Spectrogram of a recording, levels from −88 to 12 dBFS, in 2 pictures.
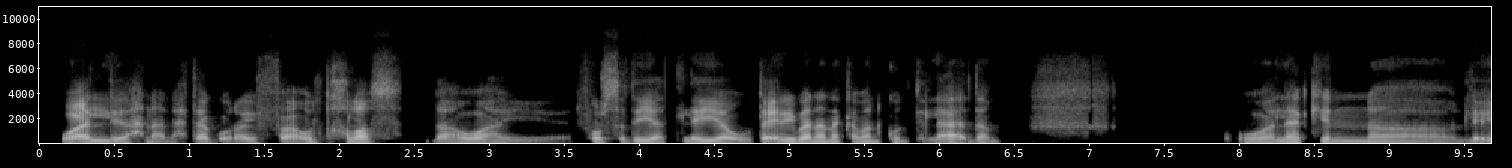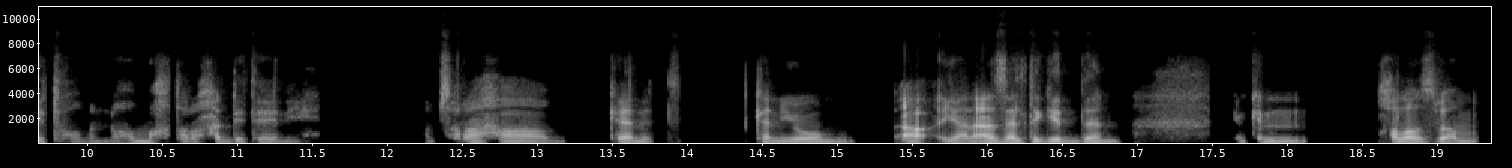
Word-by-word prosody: وقال -, -, +7 dB
لي: 105 Hz, 0 st, -1 dB
"ده 100 Hz, -, 0 dB
إحنا 90 Hz, -1 st, -4 dB
هنحتاج 100 Hz, +2 st, -4 dB
قريب." 105 Hz, 0 st, -3 dB
فقُلت -, -, -1 dB
خلاص، -, -, +2 dB, 0.3 s
ده 100 Hz, -, 0 dB
هو 100 Hz, +1 st, +1 dB
هي 95 Hz, -2 st, -10 dB
الفرصة -, -, -3 dB
ديّة 115 Hz, -1 st, +1 dB
ليا، 105 Hz, +1 st, +3 dB
وتقريبًا 125 Hz, +5 st, +4 dB
أنا 130 Hz, 0 st, 0 dB
كمان 120 Hz, +2 st, -3 dB
كنت 110 Hz, -2 st, -10 dB
الأقدم. 110 Hz, -2 st, 0 dB, 1.6 s
ولكن 125 Hz, +2 st, -1 dB, 0.7 s
لقيتهم 100 Hz, -2 st, -4 dB
إن 95 Hz, 0 st, -19 dB
هُم 105 Hz, +2 st, -9 dB
اختاروا -, -, -7 dB
حد 95 Hz, 0 st, -4 dB
تاني، 90 Hz, -1 st, -9 dB, 0.8 s
فبصراحة 105 Hz, -5 st, -2 dB, 0.3 s
كانت 105 Hz, -2 st, +1 dB, 0.6 s
كان 105 Hz, -1 st, -1 dB
يوم 115 Hz, +4 st, -1 dB, 0.4 s
آآ -, -, +8 dB
يعني، -, -, +3 dB
أنا 130 Hz, -, +10 dB
زعلت 125 Hz, 0 st, +3 dB
جدًا، 120 Hz, +3 st, +2 dB, 0.8 s
يمكن 110 Hz, -1 st, -6 dB, 0.5 s
خلاص 110 Hz, -4 st, +4 dB
بقى 105 Hz, -2 st, +1 dB
105 Hz, 120 wpm, -27 LUFS, 100-120 Hz, 1.6 s, أنا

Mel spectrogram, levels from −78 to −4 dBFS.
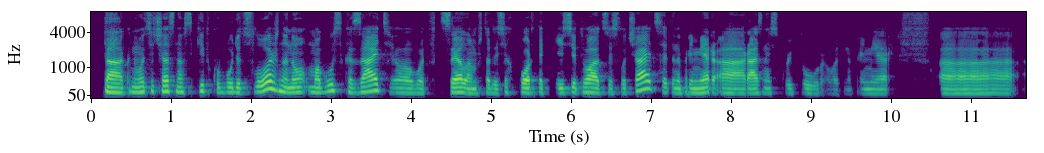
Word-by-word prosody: Так, 130 Hz, -3 st, +5 dB
ну 135 Hz, -, -2 dB
вот 140 Hz, +1 st, 0 dB
сейчас 155 Hz, +1 st, +1 dB
навскидку 135 Hz, +3 st, -4 dB
будет 125 Hz, -1 st, -3 dB
сложно, 160 Hz, -, +3 dB
но 130 Hz, +2 st, +1 dB
могу 135 Hz, +5 st, 0 dB
сказать 160 Hz, +1 st, +1 dB
вот 115 Hz, -2 st, -4 dB
в -, -, -14 dB
целом, 130 Hz, -4 st, +3 dB
что 115 Hz, +2 st, -5 dB
до 110 Hz, -, -5 dB
сих 120 Hz, +2 st, -9 dB
пор 120 Hz, -2 st, +4 dB
такие 120 Hz, 0 st, -7 dB
ситуации 120 Hz, -1 st, 0 dB
случаются. 155 Hz, -, +1 dB
Это, 125 Hz, -1 st, -8 dB
например, 120 Hz, +2 st, 0 dB
а, 110 Hz, -2 st, +2 dB
разность 115 Hz, +1 st, 0 dB
культур 110 Hz, -2 st, -11 dB
вот, 100 Hz, 0 st, -18 dB
например. 105 Hz, 0 st, -9 dB, 0.6 s
А, 105 Hz, 0 st, -2 dB
120 Hz, 145 wpm, -23 LUFS, 110-135 Hz, 0.6 s, Так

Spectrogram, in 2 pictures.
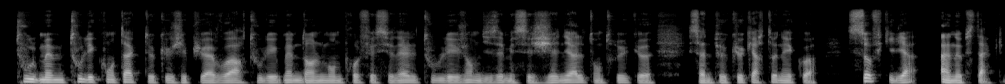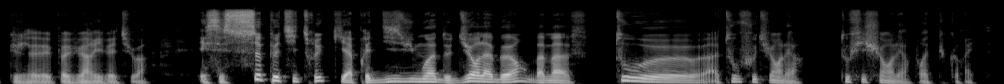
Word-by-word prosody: tout 125 Hz, -3 st, +2 dB
même 105 Hz, -1 st, +3 dB
tous 125 Hz, +6 st, -2 dB
les 110 Hz, -1 st, +2 dB
contacts 105 Hz, -3 st, -2 dB
que 90 Hz, -, -5 dB
j'ai 90 Hz, +1 st, -4 dB
pu 95 Hz, -, -3 dB
avoir 90 Hz, 0 st, +1 dB
tous 100 Hz, -, -7 dB
les 90 Hz, -1 st, -1 dB
même 95 Hz, -2 st, 0 dB
dans 90 Hz, 0 st, +1 dB
le 90 Hz, -, -1 dB
monde 90 Hz, -1 st, -2 dB
professionnel, 90 Hz, +2 st, -3 dB
tous 100 Hz, +1 st, -8 dB
les 90 Hz, -2 st, -1 dB
gens 100 Hz, +2 st, -3 dB
me 90 Hz, -, -3 dB
disaient: 80 Hz, +2 st, -3 dB
«Mais 80 Hz, -1 st, -4 dB
c'est 80 Hz, +2 st, -2 dB
génial 95 Hz, +6 st, +1 dB
ton 85 Hz, -2 st, -6 dB
truc, 95 Hz, -3 st, -6 dB
heu, 80 Hz, -3 st, 0 dB, 0.3 s
ça 90 Hz, -, 0 dB
ne 80 Hz, -, -3 dB
peut 85 Hz, +3 st, -3 dB
que -, -, -3 dB
cartonner 95 Hz, -4 st, -1 dB
quoi». -, -, -4 dB, 0.3 s
Sauf 150 Hz, -1 st, +2 dB
qu'il 95 Hz, -, -6 dB
y -, -, +4 dB
a 105 Hz, -, -3 dB, 0.2 s
un 90 Hz, -2 st, +5 dB
obstacle, 85 Hz, -1 st, -3 dB
que 85 Hz, -, -6 dB
je 75 Hz, -, -4 dB
n'avais 75 Hz, -1 st, -2 dB
pas 80 Hz, +2 st, -2 dB
vu 80 Hz, +1 st, -4 dB
arriver, 75 Hz, -3 st, -1 dB
tu 75 Hz, -, -9 dB
vois? -, -, -7 dB, 0.5 s
Et -, -, -1 dB
c'est -, -, +4 dB
ce 235 Hz, -, +9 dB
petit 175 Hz, -, +3 dB
truc 165 Hz, +3 st, -1 dB
qui -, -, 0 dB
après 95 Hz, +1 st, +2 dB
18 130 Hz, +7 st, -1 dB
mois 130 Hz, -1 st, +5 dB
de 100 Hz, -6 st, 0 dB
dur 130 Hz, -, +4 dB
labeur, 120 Hz, +2 st, +4 dB
ben 95 Hz, -4 st, 0 dB
m'a 90 Hz, -1 st, +2 dB
f 85 Hz, -, -16 dB, 0.3 s
tout, 170 Hz, -4 st, +3 dB
heu, 105 Hz, -6 st, +2 dB
a -, -, -5 dB
tout 135 Hz, -, -5 dB
foutu 120 Hz, -4 st, -7 dB
en 90 Hz, -3 st, -1 dB
l'air, 75 Hz, 0 st, -7 dB, 0.4 s
tout 115 Hz, -, -5 dB
fichu 105 Hz, -3 st, -4 dB
en 85 Hz, -3 st, -2 dB
l'air, 75 Hz, 0 st, -8 dB
pour -, -, -8 dB
être -, -, -13 dB
plus -, -, -18 dB
correct. -, -, -17 dB
95 Hz, 230 wpm, -24 LUFS, 85-110 Hz, 0.5 s, ce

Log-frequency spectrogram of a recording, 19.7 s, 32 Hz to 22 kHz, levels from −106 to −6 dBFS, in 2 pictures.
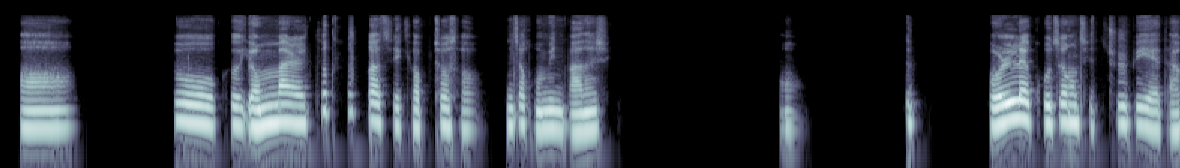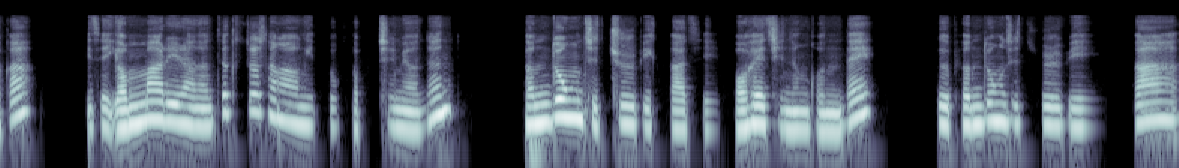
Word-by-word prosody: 아. 155 Hz, 0 st, -2 dB, 0.8 s
또 190 Hz, -4 st, +2 dB
그 175 Hz, -2 st, -2 dB
연말 185 Hz, +3 st, +4 dB
특수까지 210 Hz, -, -6 dB
겹쳐서 160 Hz, -2 st, -7 dB, 0.2 s
진짜 170 Hz, +1 st, -4 dB
고민 150 Hz, -2 st, 0 dB
많으시 145 Hz, +3 st, -1 dB, 1.4 s
어. 75 Hz, -, -12 dB, 1.6 s
그 170 Hz, -, +2 dB
원래 215 Hz, +5 st, +8 dB
고정 190 Hz, -1 st, 0 dB
지출비에다가 175 Hz, -, -4 dB, 0.4 s
이제 160 Hz, -2 st, -5 dB
연말이라는 185 Hz, 0 st, +3 dB
특수 280 Hz, +3 st, -5 dB
상황이 200 Hz, -9 st, -2 dB
또 160 Hz, -, -14 dB
겹치면은 160 Hz, -, 0 dB, 0.6 s
변동 220 Hz, +5 st, +6 dB
지출비까지 160 Hz, -5 st, -5 dB
더해지는 155 Hz, -2 st, +2 dB
건데 150 Hz, -, 0 dB, 0.5 s
그 180 Hz, -1 st, +1 dB
변동 180 Hz, +4 st, +1 dB
지출비가 180 Hz, +3 st, -3 dB
175 Hz, 210 characters per minute, -25 LUFS, 155-195 Hz, 1.6 s, 원래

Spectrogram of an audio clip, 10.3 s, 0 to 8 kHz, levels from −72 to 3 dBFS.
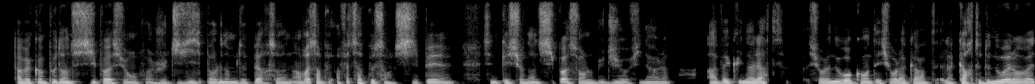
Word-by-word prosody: Avec 125 Hz, +1 st, +2 dB
un -, -, +4 dB
peu 125 Hz, +3 st, 0 dB
d'anticipation, 130 Hz, -2 st, +1 dB
enfin 120 Hz, -3 st, -7 dB
je 120 Hz, -1 st, -4 dB
divise 130 Hz, +2 st, -1 dB
par 120 Hz, -, -1 dB
le 120 Hz, -, +2 dB
nombre 120 Hz, 0 st, +1 dB
de 125 Hz, -, -2 dB
personnes. 120 Hz, +2 st, -1 dB
En -, -, -2 dB
vrai 155 Hz, -, +3 dB
ça 150 Hz, -, +1 dB
peut 135 Hz, +1 st, -7 dB
en -, -, -4 dB
fait 195 Hz, -, -4 dB
ça 150 Hz, -, +2 dB
peut 130 Hz, 0 st, -2 dB
s'anticiper 125 Hz, +3 st, +1 dB
hein, 135 Hz, 0 st, -3 dB, 0.3 s
c'est -, -, -9 dB
une -, -, -1 dB
question 125 Hz, +5 st, 0 dB
d'anticipation, 125 Hz, +2 st, 0 dB
le 150 Hz, -, +1 dB
budget, 130 Hz, 0 st, -4 dB
au 110 Hz, -, -3 dB
final. 125 Hz, +2 st, -4 dB, 0.3 s
Avec 135 Hz, 0 st, 0 dB
une 135 Hz, 0 st, +3 dB
alerte 135 Hz, 0 st, +2 dB, 0.2 s
sur 130 Hz, -, -2 dB
le 130 Hz, -, +3 dB
nouveau 130 Hz, -1 st, +5 dB
compte 140 Hz, 0 st, -1 dB
et 120 Hz, -, 0 dB
sur 125 Hz, -1 st, 0 dB
la 125 Hz, -, +2 dB
cante 125 Hz, 0 st, -2 dB
la 125 Hz, +2 st, -1 dB
carte 140 Hz, +1 st, +1 dB
de 130 Hz, -1 st, +1 dB
Noël 140 Hz, +3 st, +6 dB
on 145 Hz, -, +2 dB
va 125 Hz, -2 st, +3 dB
130 Hz, 270 wpm, -23 LUFS, 125-135 Hz, 0.3 s, Noël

